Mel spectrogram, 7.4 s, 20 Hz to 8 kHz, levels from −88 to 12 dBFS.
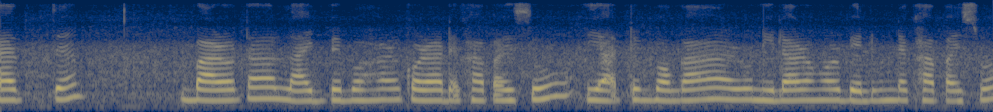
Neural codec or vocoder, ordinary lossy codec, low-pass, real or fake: none; none; 7.2 kHz; real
